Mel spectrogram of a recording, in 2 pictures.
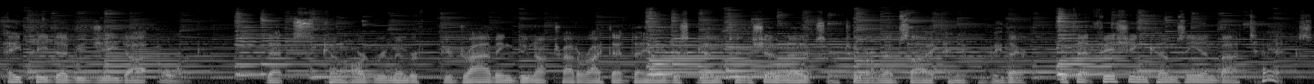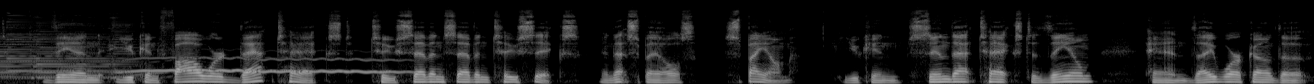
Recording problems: background music; loud; until 17 s; 1 dB below the speech

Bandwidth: 15 kHz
